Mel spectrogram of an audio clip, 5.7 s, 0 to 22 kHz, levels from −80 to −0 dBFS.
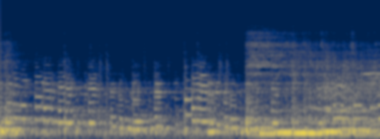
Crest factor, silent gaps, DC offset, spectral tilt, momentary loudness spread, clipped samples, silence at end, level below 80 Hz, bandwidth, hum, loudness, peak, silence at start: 14 dB; none; under 0.1%; -8.5 dB/octave; 14 LU; under 0.1%; 0 s; -46 dBFS; 7.4 kHz; none; -20 LUFS; -6 dBFS; 0 s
